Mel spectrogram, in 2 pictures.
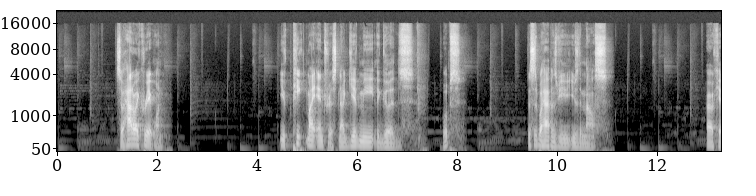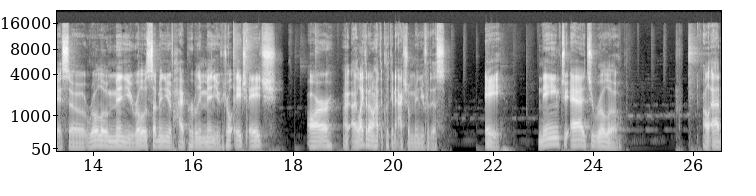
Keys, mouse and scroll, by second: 3.1 click, 5.0 middle click, 7.4 middle click, 8.9 middle click, 10.9 middle click, 18.4 r, 21.9 a, 24.4-26.2 typing.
